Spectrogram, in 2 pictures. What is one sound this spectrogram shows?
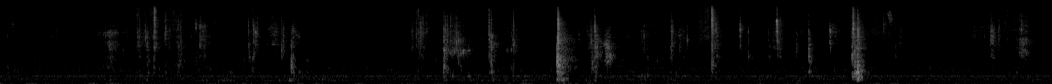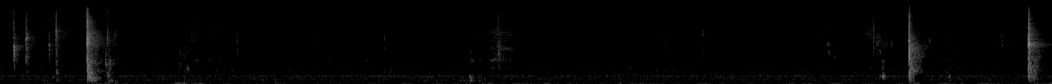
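Cards and a plastic wrapper rustle and crinkle close by in quick bursts.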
